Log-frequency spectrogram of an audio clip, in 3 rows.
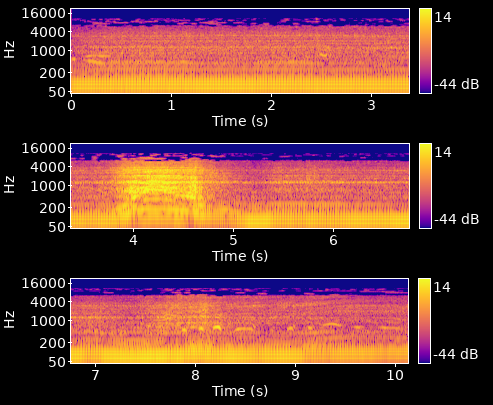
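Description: Ferrari V8 engine idling, with one sharp throttle blip about four seconds in that climbs quickly in pitch and falls back, and two smaller blips a few seconds later.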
